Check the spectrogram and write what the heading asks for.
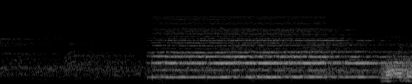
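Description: Ice rink horn sounding one long, loud, steady blast of about two and a half seconds, starting about one and a half seconds in; it marks the end of the game.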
